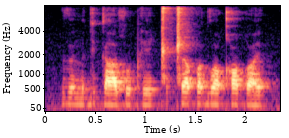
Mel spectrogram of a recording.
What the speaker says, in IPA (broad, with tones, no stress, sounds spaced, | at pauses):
ð ø˧ n ɘ˨ ɡ e˦ k aː˨ χʷ ɛ˨ pʰ eː˨ ǁ ʊ˧ ǁ ɘː˦ qʷ ɘ˦ ɡ oː˦˨ qʰ o˧ qʷ ɛ˨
